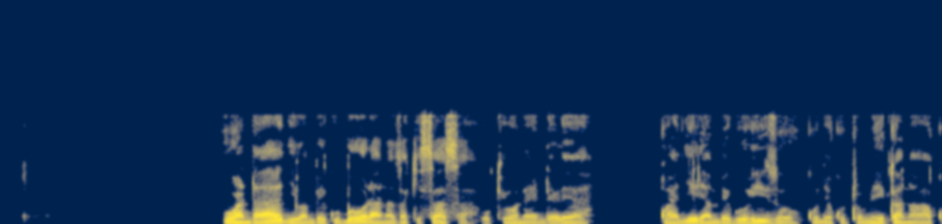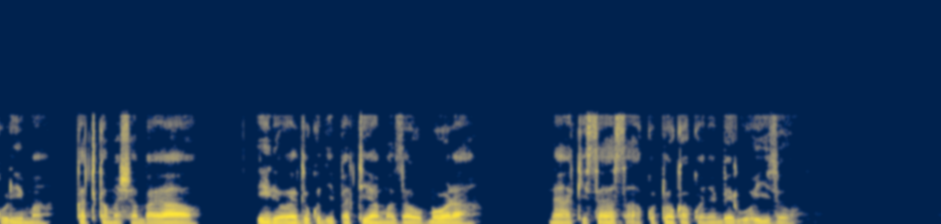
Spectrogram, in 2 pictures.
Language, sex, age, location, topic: Swahili, male, 18-24, Dar es Salaam, agriculture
